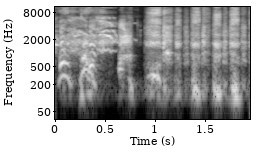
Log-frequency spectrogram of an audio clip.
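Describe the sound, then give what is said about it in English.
A person imitates a panting dog with quick, rhythmic, breathy huffs, preceded by a brief voiced vocal sound and a short pause. “And the clit like wags its tongue like a dog.”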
